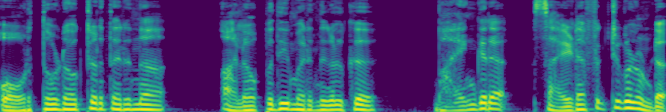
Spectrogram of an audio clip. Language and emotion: Malayalam, fearful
